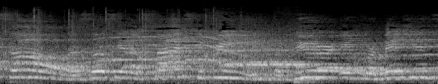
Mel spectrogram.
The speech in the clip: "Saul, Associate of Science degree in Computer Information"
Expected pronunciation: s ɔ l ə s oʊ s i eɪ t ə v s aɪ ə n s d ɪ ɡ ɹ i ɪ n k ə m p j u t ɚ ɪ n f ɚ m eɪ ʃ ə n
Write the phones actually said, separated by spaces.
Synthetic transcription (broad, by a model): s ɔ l ə s oʊ s i eɪ t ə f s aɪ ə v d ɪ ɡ ɹ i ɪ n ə p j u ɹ ɪ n f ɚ m eɪ ʃ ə n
